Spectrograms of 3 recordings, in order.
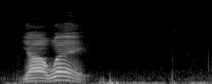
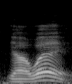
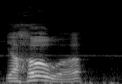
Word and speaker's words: Yahweh: tell you things where the emphasis of most Hebrew words are going to be on the last syllable. Yahweh. Yahweh, not Yahovah.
